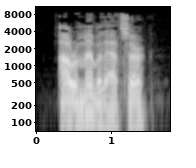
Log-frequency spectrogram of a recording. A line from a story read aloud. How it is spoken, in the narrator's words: I said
